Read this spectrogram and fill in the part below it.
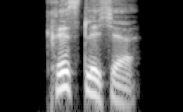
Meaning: inflection of christlich: 1. strong/mixed nominative/accusative feminine singular 2. strong nominative/accusative plural 3. weak nominative all-gender singular
- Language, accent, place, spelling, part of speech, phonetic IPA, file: German, Germany, Berlin, christliche, adjective, [ˈkʁɪstlɪçə], De-christliche.ogg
